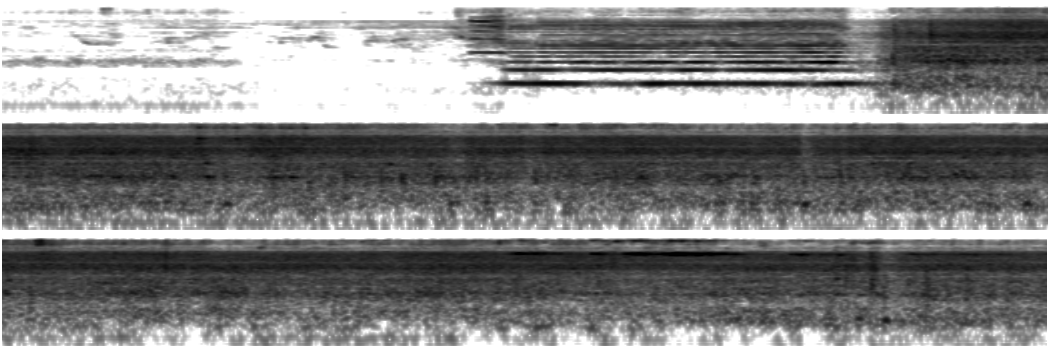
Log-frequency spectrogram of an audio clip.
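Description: Indian Railways EMU local train sounding one long, steady horn blast about two and a half seconds in, then passing close by with loud, continuous wheel and track noise.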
